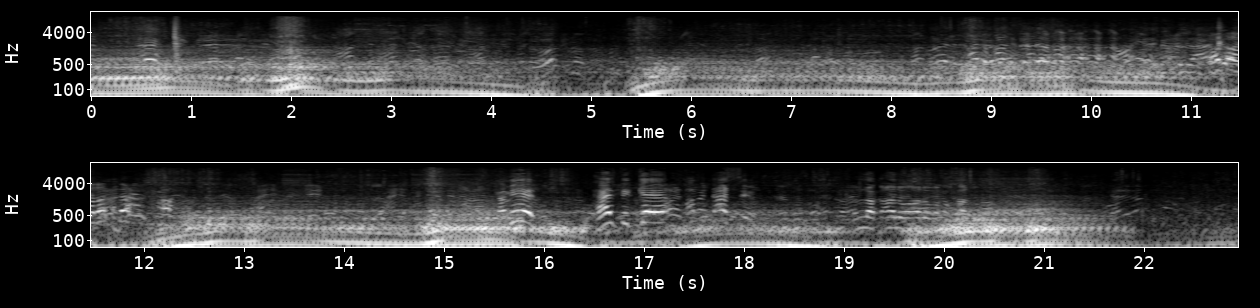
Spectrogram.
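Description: An off-road buggy's engine rumbles and revs.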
